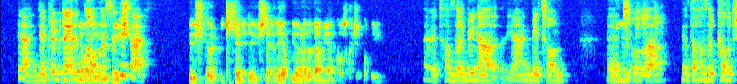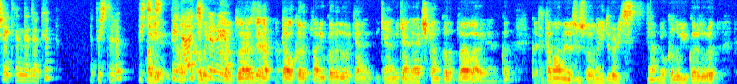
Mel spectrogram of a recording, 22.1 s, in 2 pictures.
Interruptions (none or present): present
